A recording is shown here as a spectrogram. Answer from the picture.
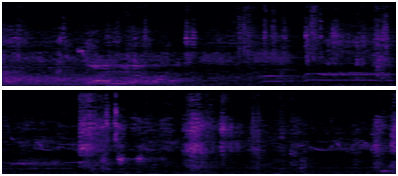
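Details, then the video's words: Chukar giving harsh, clucking notes in a rough, quick series over a steady low background hum, with a few sharp clicks partway through. "chakor sound"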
